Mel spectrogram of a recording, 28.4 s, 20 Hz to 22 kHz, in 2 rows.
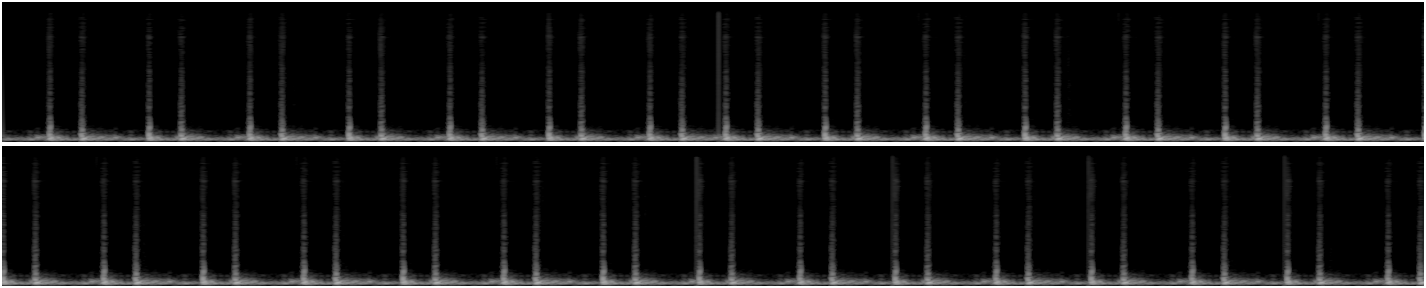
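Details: Regular low heart sounds at 60 bpm with normal S1 (mitral valve closure, start of systole) and S2 (aortic valve closure, start of diastole); normal heart sounds.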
